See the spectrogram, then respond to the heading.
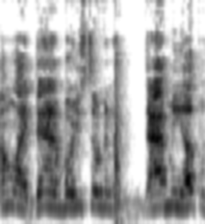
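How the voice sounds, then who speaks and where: A man's animated, high-pitched voice at a moderate pace, with noticeable background noise. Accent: American. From Louisiana, Shreveport. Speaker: podcast host. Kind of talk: casual storytelling monologue.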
